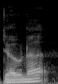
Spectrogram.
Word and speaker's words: Donat: played Richard an was a guy named Robert donat uh 30 years old pronounced donut yeah I actually looked it up to make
